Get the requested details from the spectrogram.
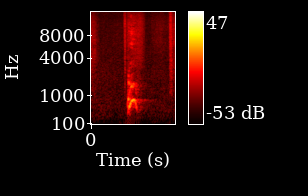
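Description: dog barking

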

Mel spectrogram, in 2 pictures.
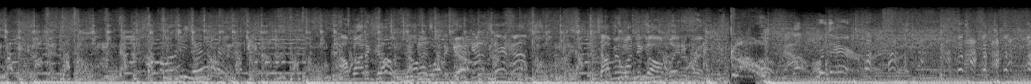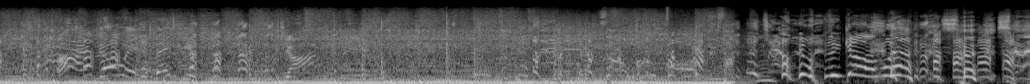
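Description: song playing

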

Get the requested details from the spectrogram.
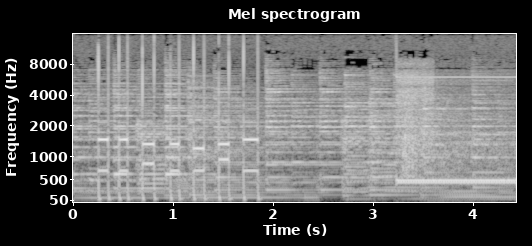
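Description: telephone ringing

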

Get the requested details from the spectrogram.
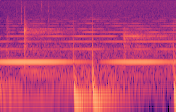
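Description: air raid siren

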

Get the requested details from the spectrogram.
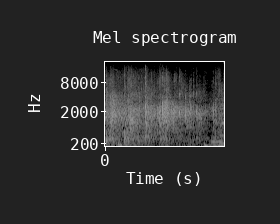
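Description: audience applauding

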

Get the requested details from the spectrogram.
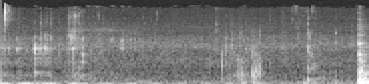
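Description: drinking water

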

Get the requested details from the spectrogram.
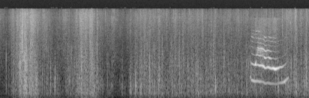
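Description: many cats meowing

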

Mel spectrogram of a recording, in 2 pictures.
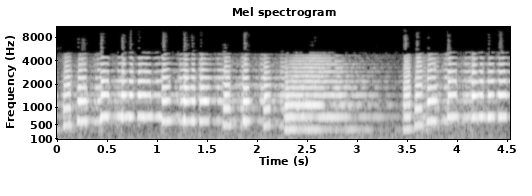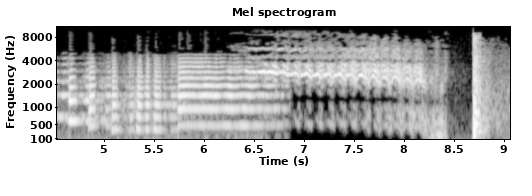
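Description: horse neighing

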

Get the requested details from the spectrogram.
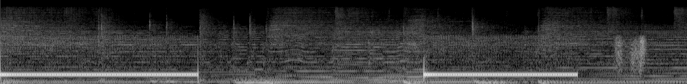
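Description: telephone dialing and ringing

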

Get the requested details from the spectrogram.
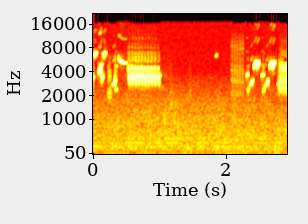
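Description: black-throated sparrow singing

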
